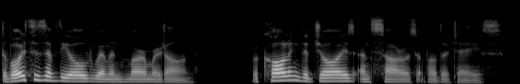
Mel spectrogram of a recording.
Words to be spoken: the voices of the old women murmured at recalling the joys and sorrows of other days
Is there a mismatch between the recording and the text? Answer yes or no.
yes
